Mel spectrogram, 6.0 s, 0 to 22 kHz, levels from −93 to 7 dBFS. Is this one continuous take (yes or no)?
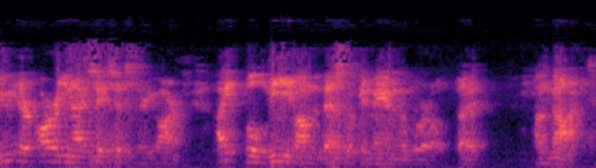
yes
